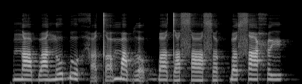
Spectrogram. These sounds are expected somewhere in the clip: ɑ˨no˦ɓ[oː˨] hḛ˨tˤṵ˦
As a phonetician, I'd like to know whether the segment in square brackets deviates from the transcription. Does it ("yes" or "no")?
yes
